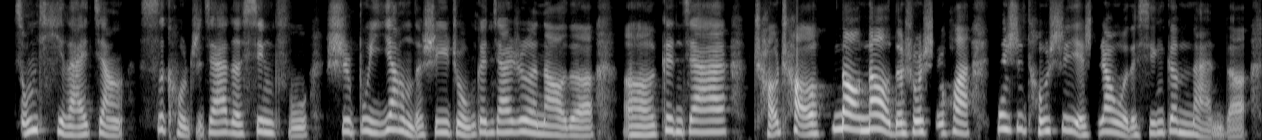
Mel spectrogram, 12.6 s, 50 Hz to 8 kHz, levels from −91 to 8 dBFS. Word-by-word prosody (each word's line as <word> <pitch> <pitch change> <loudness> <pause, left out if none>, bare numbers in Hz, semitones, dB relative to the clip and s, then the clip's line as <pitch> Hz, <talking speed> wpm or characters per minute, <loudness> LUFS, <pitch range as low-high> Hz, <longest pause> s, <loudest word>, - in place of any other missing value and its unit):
总 230 +6 +2
体 275 -3 -4
来 180 -3 0
讲， 195 -6 -3
4 285 - -2
口 200 -9 -5
之 155 - -9
家 225 -1 0
的 210 -2 0
幸 225 +3 0
福 160 -4 -6 0.2
是 245 - -2
不 250 +3 -3
一 220 -2 -2
样 265 -7 +1
的。 170 +1 -3
是 185 +5 -3
一 225 - 0
种 190 -4 -1
更 225 +1 -1
加 225 0 0
热 230 -2 +1
闹 180 -4 0
的， 160 0 -1 0.2
呃， 180 0 0
更 260 -3 +1
加 235 0 +2 0.3
吵 - - -1
吵 200 -2 +2
闹 300 -3 +9
闹 285 0 +7
的， 210 0 +1
说 230 +1 +3
实 235 - -5 0.2
话。 220 -4 +4 0.3
但 295 0 +3
是 295 +2 -4
同 245 -1 -1
时 260 +1 -5
也 225 -9 +1
是 180 - -10
让 240 0 +2
我 205 - 0
的 165 - -2
心 210 +5 -4
更 225 -3 -1
满 185 -3 -5
的， - - -4
225 Hz, 225 characters per minute, -21 LUFS, 190-245 Hz, 0.3 s, 闹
